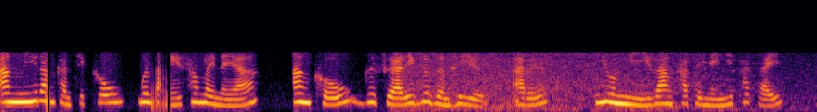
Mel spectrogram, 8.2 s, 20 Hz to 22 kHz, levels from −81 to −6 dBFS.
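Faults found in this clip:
Noise suppressor artifacts, whole clip: background pulled down by about 13 dB. Frame-by-frame band gains chasing the noise estimate. Spectrogram: mottled, flickering noise floor in pauses, filling back in under speech.

Bluetooth CVSD headset codec, whole clip: band-limited, scratchy sibilants, granular hiss riding under speech, consistent with 64 kbps CVSD. The adaptive step lags loud high content and slope-overloads. Spectrogram: hard ceiling at 4 kHz, nothing above; grainy broadband texture below it.

Unconcealed Bluetooth headset packet loss at 0.46–0.52 s: about 30 ms missing within roughly 38 ms, longest gap 26 ms, a handful of packets. Second burst at 1.52–1.72 s: about 128 ms lost across 195 ms, longest gap 34 ms, rough chopped crackle. Waveform: flat dropouts with vertical edges.

Noise suppressor catching up, 3.89–4.88 s: room noise jumps about 14 dB near 4.0 s, reaching about 18 dB below speech, and passes with only about 4 dB reduction. 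Noise estimate lags, adapting over 990 ms. Spectrogram: bright noise band fading down over that second.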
